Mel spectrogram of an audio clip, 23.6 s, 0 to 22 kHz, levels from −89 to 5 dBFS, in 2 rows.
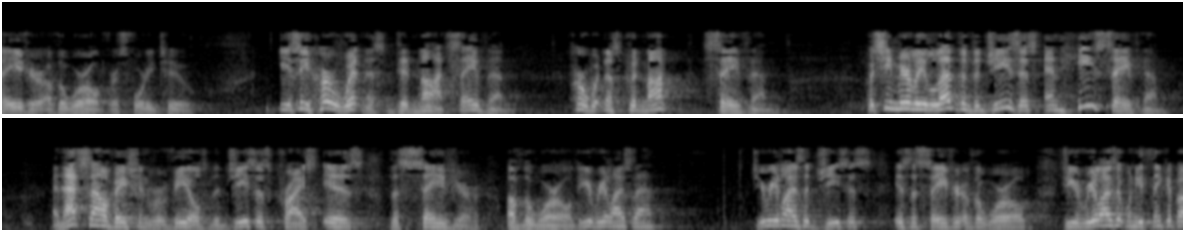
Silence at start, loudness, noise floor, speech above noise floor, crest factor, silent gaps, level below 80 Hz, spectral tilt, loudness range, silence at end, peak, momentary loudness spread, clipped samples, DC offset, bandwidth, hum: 0 s; -32 LUFS; -68 dBFS; 36 dB; 26 dB; none; -72 dBFS; -3 dB/octave; 6 LU; 0 s; -8 dBFS; 16 LU; under 0.1%; under 0.1%; 7.2 kHz; none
